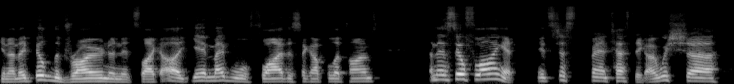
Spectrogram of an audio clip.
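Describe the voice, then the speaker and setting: A man with an Australian accent, his voice fairly high-pitched with lively intonation, in a dry, close recording without echo. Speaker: astrophotographer. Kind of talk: casual presentation on a livestream.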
